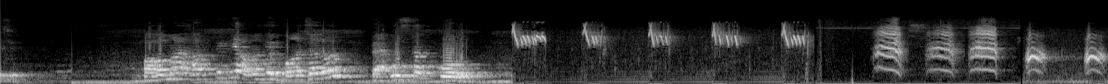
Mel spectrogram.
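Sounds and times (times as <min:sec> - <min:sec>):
harsh cawing calls: 0:05.1 - 0:08.1, 0:08.7 - 0:11.0
small bird chirping: 0:05.1 - 0:10.3.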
